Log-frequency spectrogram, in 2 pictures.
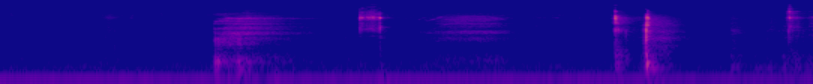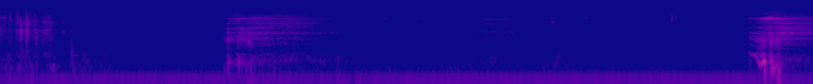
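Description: A man breathing out audibly through the nose several times, short breathy sighs as he concentrates on close, fiddly work. About four seconds in come two sharp clicks, the loudest sounds, with a few fainter ticks around them, over a steady low hum.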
